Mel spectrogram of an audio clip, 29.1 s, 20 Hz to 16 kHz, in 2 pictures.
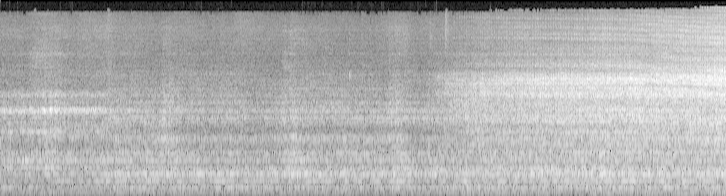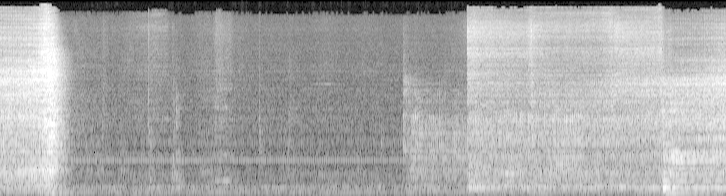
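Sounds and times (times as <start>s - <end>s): cello bowed with scratchy noise: 22.6s - 29.0s.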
